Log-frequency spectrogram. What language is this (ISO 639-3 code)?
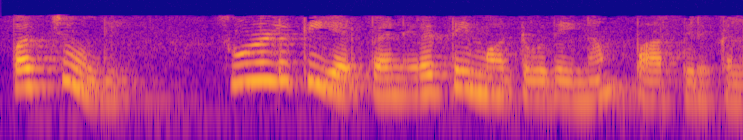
tam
